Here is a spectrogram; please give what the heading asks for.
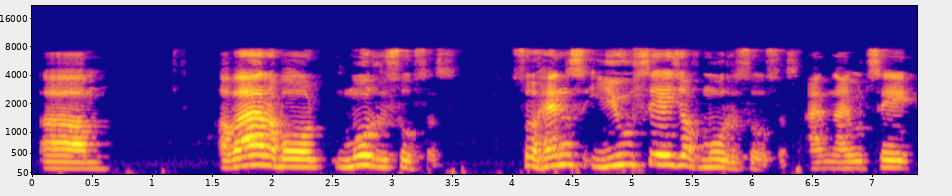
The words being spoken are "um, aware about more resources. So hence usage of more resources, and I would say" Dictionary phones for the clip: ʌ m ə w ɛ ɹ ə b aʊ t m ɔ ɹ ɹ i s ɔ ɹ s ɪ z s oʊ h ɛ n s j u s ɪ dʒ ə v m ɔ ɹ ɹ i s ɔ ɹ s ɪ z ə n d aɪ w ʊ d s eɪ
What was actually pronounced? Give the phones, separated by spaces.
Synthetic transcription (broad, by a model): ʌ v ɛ ɹ ə b aʊ t m ɔ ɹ ɹ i s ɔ ɹ s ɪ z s oʊ h ɛ n s j u s ɪ dʒ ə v m ɔ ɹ ɹ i s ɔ ɹ s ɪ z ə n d aɪ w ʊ d s eɪ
